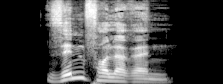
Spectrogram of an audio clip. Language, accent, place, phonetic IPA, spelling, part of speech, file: German, Germany, Berlin, [ˈzɪnˌfɔləʁən], sinnvolleren, adjective, De-sinnvolleren.ogg
- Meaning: inflection of sinnvoll: 1. strong genitive masculine/neuter singular comparative degree 2. weak/mixed genitive/dative all-gender singular comparative degree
